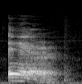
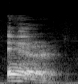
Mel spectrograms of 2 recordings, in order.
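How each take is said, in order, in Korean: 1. 첫 번째 모음 부분에만 강세가 있어서 한 박자예요. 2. 첫 번째 모음 부분에만 강세가 있어서 한 박자예요.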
